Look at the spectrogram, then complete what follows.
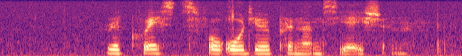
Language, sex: English, female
